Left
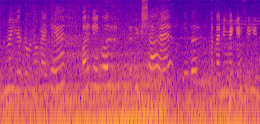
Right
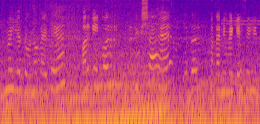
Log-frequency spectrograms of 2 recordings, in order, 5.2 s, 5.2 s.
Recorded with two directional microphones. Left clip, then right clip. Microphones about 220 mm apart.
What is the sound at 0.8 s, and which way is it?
A woman's voice, 10° left (ahead or behind).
